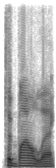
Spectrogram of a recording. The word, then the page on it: tabbouleh: American English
